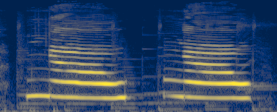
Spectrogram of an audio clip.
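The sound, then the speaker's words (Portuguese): A human voice imitates a kitten's meow twice while telling a story, each call drawn out, high and whiny with a slight downward slide, fairly loud with a short pause between them. “Faz aí o som do gatinho”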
